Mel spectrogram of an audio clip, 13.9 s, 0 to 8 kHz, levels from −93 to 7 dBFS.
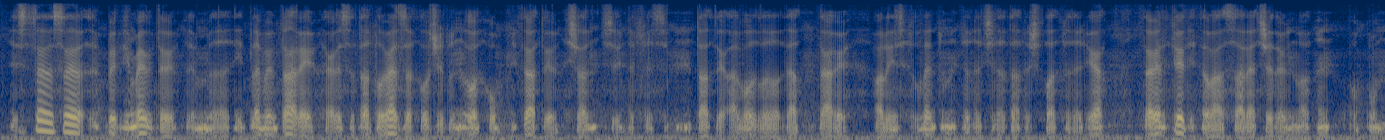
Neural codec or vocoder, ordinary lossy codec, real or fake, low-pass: autoencoder, 22.05 kHz, a latent of 192 numbers a frame, VITS, trained on many speakers; none; fake; 7.2 kHz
